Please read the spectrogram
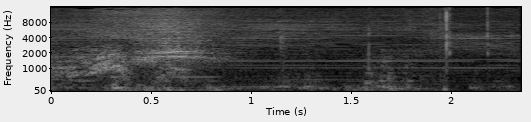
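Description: Steady electrical buzz and mains hum from an idle electric guitar amplifier and PA in a small rehearsal room.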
